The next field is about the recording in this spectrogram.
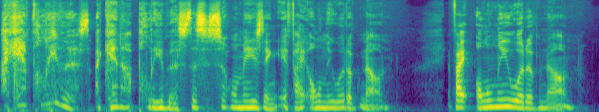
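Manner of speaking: acted, hushed near-whisper full of awe. Recounting what he said to her in her head, retelling an almost-whisper. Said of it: "Like almost whispering".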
